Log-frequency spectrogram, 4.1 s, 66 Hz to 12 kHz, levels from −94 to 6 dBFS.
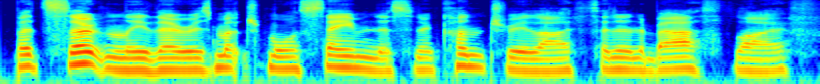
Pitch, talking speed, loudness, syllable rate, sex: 175 Hz, 235 wpm, -20 LUFS, 5.6 syllables/s, female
